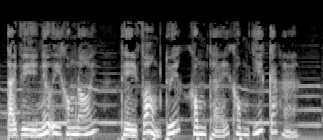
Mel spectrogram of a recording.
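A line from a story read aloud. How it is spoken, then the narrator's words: Sighing reply. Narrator (Vietnamese): Diệp Khai thở dài, đáp thay Lộ Tiểu Giai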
